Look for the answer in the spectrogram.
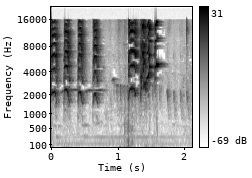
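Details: Aviary lovebirds giving loud harsh squawks, four quick raspy notes followed by a shrill screech and softer short chirps, all high-pitched with a faint low hum behind.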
